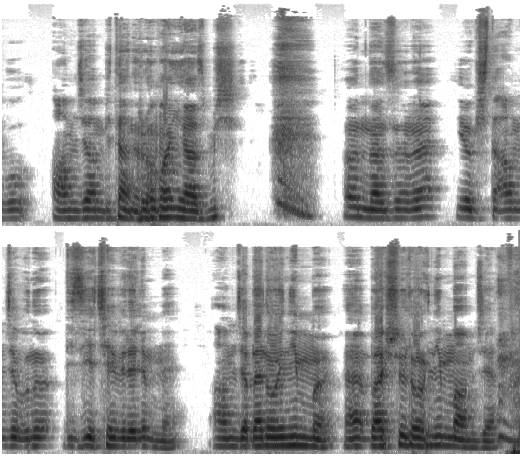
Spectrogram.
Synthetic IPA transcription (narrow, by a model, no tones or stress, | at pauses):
bu | amd͡ʒanbit̪ʰaːnɛɾo̞manjazmɯʃ | o̞nd̪ans̬o̞nɾa | jo̞kiʃt̪ʰɛamd͡ʒabunud̪izijɛt͡ʃʰe̞viɾelʲimːɪ | amd͡ʒabæno̞jnajɯmːɯhæbaʃluølʲɛo̞jnajɯmːɯamd͡ʒa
